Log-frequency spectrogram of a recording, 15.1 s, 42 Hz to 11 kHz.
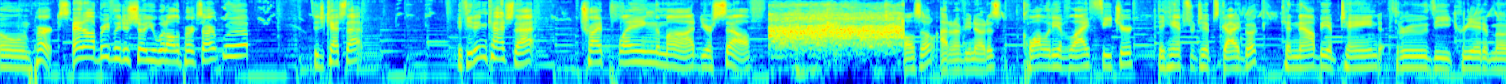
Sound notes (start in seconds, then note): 7.7 laughing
